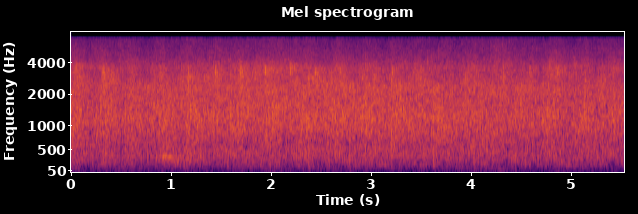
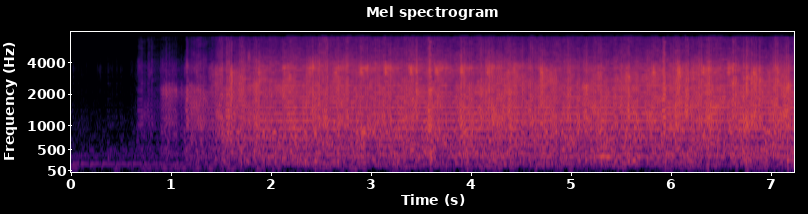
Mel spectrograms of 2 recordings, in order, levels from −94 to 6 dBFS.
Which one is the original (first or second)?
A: first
